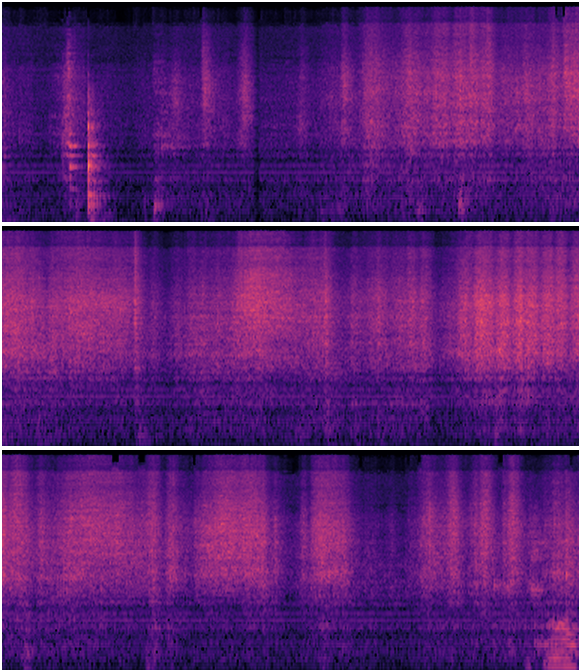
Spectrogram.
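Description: Steady abrasive rubbing as a grip strip is worked back and forth over metal lathe ways, a continuous close hissing scrub with a few knocks near the start, no talking.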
